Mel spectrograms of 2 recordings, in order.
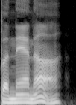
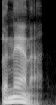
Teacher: the first and last a's become that lazy uh sound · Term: schwa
